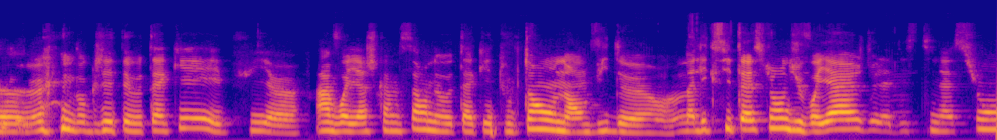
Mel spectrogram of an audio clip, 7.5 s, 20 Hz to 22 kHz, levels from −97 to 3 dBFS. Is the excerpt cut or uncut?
cut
